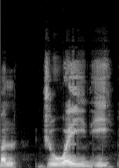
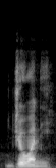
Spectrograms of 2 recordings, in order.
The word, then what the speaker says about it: al-Juwayni: jurisprudential departments, whereas he cannot even pronounce names of great scholars like Imam al-Juwayni. He pronounces it Juwani.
